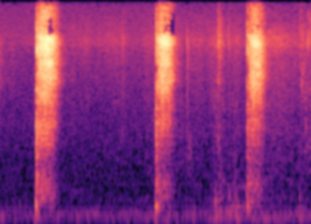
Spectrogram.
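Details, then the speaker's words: A person with Tourette syndrome makes four sharp, abrupt sniffs at uneven intervals. This is a sniffing tic that can combine with other tics into a complex motor tic and is usually done four times. "this is called a complex motor tick which means that involves more than one thing like you got to do several ticks at once so this the sniffing is a tick"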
